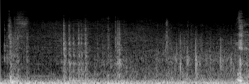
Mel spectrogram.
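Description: Car driving over a broken, cracked road surface: a steady rumble of tyres and body, with many small irregular knocks and rattles.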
